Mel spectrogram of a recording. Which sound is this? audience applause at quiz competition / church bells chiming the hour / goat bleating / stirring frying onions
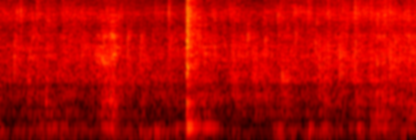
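stirring frying onions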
